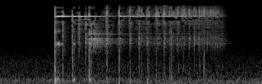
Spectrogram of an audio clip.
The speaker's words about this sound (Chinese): 对，来，这是五十块，好，这个是五十元的声音，所以。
